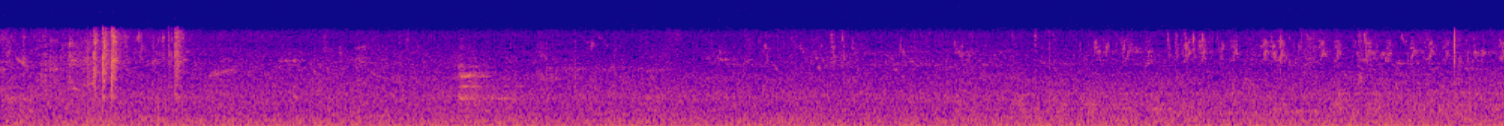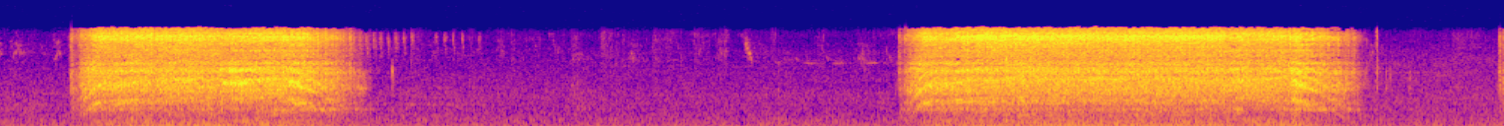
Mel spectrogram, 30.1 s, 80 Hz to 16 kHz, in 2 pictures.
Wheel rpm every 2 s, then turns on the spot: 0, 0, 0, 0, 0, 0, 0, 10, 190, 30, 0, 0, 160, 230, 40.
none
